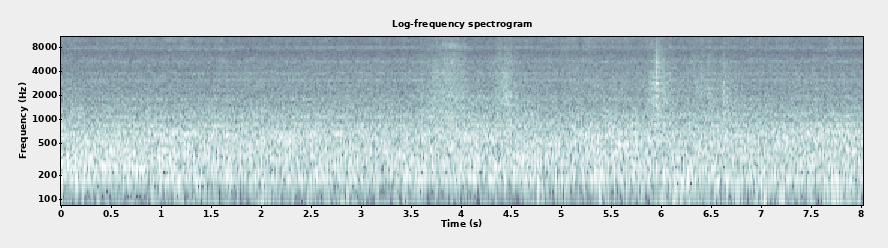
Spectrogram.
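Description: A glass furnace roars steadily.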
